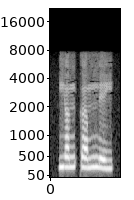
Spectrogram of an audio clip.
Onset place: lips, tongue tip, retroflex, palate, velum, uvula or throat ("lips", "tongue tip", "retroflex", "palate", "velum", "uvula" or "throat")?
palate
